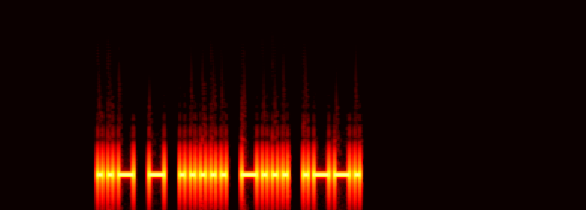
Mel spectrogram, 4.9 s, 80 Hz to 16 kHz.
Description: Morse code, heard as a keyed tone, about 28 wpm, 700 Hz. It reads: UT5BP
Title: DXCC-100 Call Signs - 5 Characters - 28wpm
